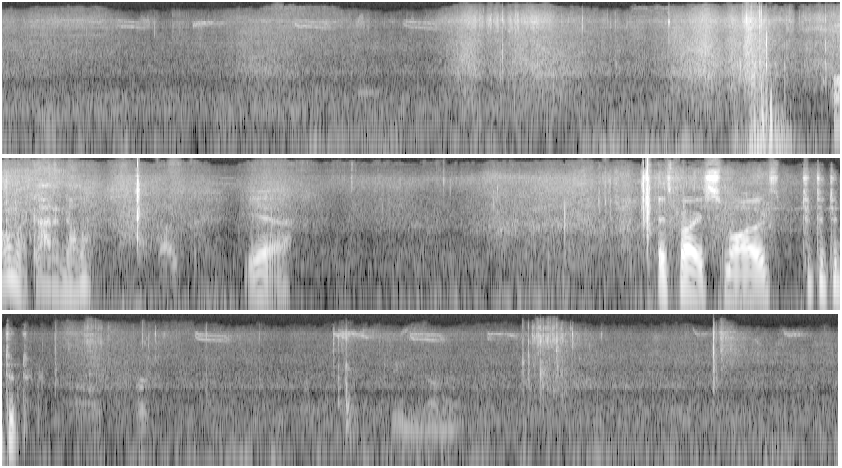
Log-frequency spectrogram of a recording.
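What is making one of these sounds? A fishing reel clicks and whirs as line is reeled in.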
